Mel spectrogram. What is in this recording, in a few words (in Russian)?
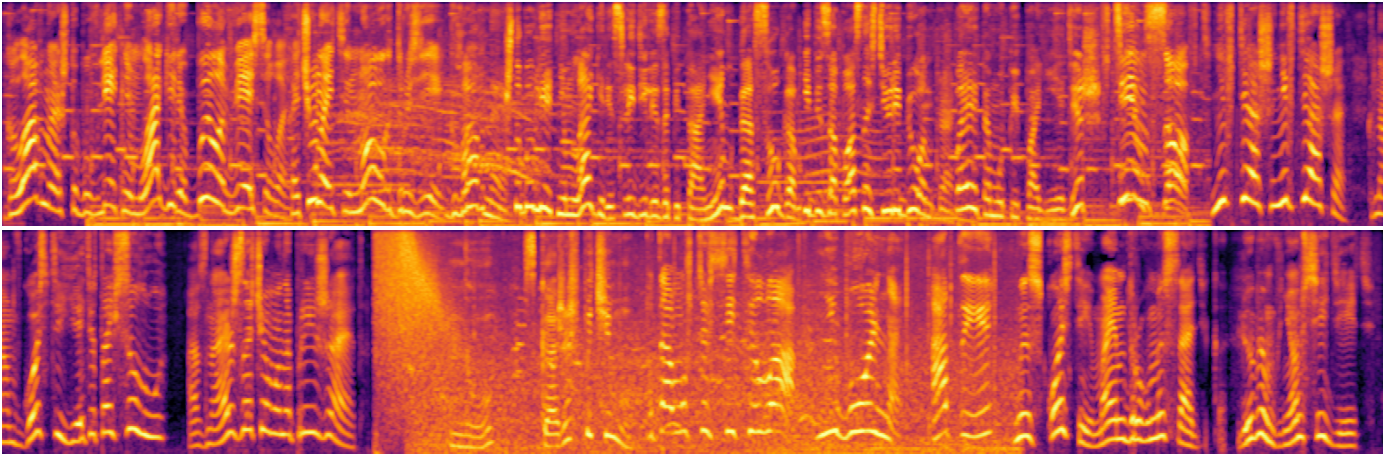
детский голос; child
